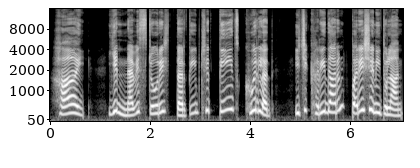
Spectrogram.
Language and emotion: Kashmiri, disgusted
